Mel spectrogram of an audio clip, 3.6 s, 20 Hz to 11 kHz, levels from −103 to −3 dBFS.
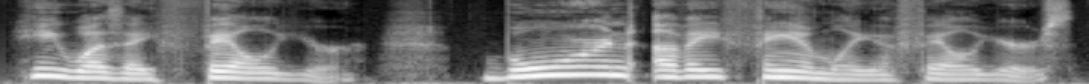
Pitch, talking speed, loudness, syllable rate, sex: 195 Hz, 165 wpm, -16 LUFS, 5.2 syllables/s, female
